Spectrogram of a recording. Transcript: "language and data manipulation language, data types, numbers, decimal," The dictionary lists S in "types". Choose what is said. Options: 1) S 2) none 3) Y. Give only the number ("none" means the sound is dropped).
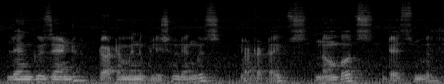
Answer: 1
